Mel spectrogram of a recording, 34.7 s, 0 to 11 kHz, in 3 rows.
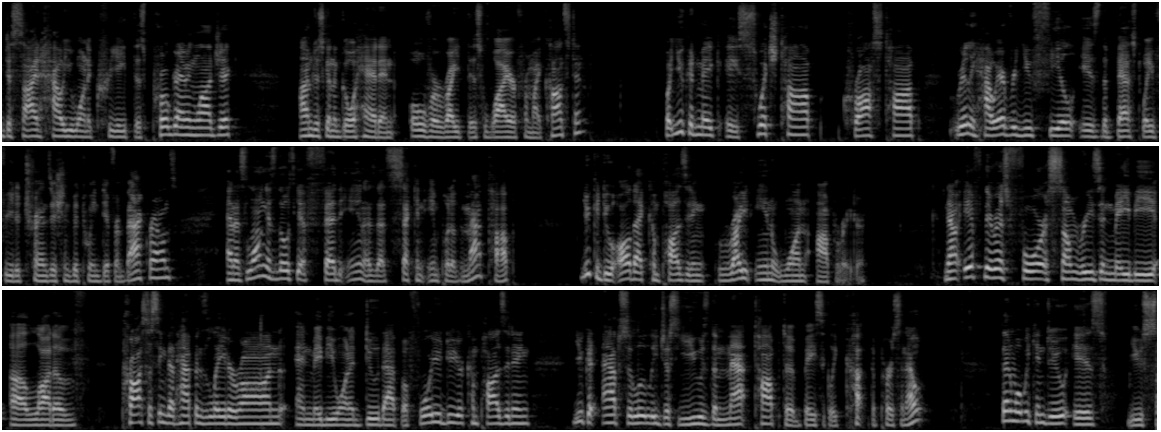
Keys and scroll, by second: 34.3-34.6 typing.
